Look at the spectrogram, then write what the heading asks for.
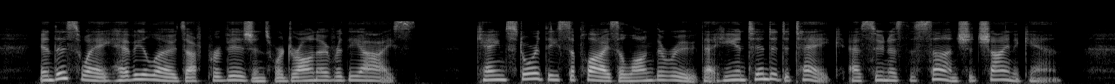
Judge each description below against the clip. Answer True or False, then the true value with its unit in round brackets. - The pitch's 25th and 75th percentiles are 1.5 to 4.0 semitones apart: True (3.7 semitones)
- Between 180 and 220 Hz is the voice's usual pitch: True (190 Hz)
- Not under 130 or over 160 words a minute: False (170 wpm)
